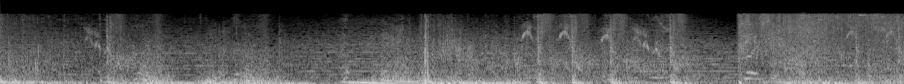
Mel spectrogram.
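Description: Hogwarts Legacy gameplay in which the Confringo blasting spell goes off, with loud crashing explosions and heavy thuds mixed with magical whooshes and rumbling over a busy game soundtrack.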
